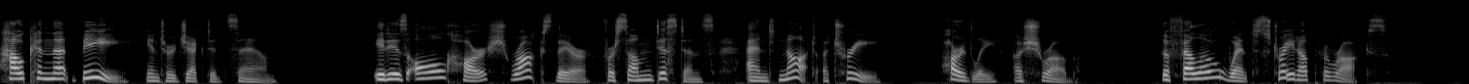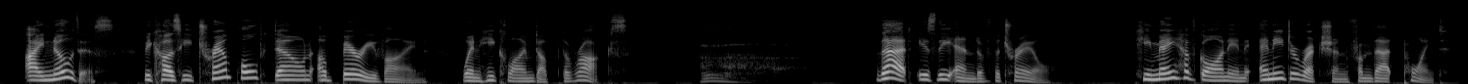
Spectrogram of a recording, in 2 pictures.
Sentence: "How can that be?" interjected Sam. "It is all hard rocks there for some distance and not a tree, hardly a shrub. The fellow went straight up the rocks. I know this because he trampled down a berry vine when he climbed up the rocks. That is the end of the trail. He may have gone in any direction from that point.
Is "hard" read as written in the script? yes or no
no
